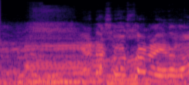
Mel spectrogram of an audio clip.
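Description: A calf moos at the Punganur cattle market in a long, drawn-out call with a rising, wavering tone, close by, while a voice talks faintly underneath.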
